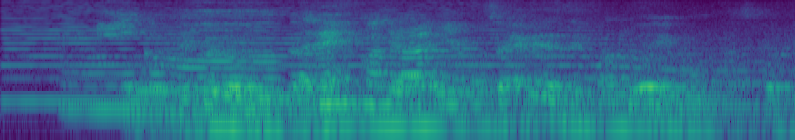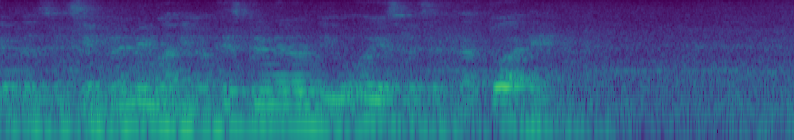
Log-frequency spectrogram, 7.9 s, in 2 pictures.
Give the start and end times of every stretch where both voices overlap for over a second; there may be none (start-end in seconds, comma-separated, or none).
0.6-2.7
